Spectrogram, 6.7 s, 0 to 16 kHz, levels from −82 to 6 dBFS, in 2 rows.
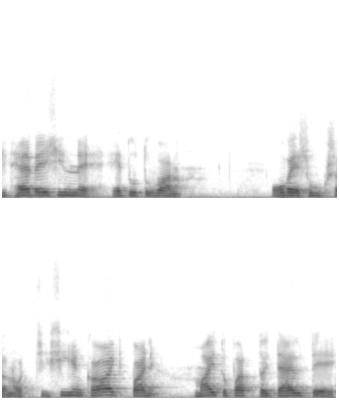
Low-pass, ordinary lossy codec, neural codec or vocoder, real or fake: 14.4 kHz; none; vocoder, 44.1 kHz, 128 mel bands every 512 samples, BigVGAN v2; fake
